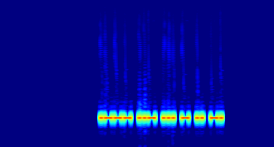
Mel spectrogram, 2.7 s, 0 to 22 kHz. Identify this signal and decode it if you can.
Morse code, heard as a keyed tone, about 47 wpm, 700 Hz. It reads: JUSTIN
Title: USA Common Names - 50wpm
